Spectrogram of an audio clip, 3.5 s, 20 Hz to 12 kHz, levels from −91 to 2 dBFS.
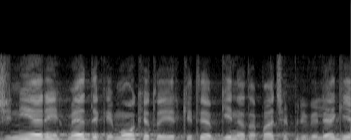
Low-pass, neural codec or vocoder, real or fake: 7.2 kHz; none; real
